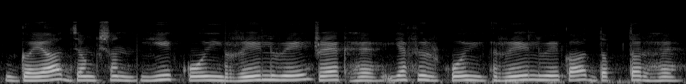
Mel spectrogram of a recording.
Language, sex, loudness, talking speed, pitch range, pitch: Maithili, female, -23 LUFS, 120 wpm, 180-205 Hz, 190 Hz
